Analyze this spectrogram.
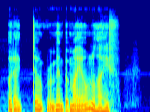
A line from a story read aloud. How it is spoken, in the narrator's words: she whimpered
